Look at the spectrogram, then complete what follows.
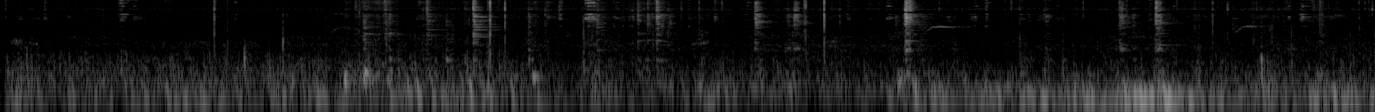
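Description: Wood campfire crackling, with irregular sharp pops over a low rumble.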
